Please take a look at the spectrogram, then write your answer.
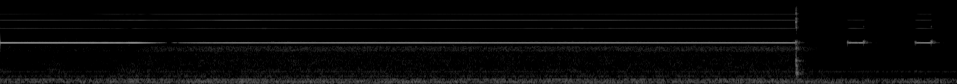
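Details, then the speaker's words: Arduino MQ135 ammonia detector for a chicken coop, with a tissue near the sensor pushing the reading to 400–500 ppm, labelled dangerous: a continuous shrill buzzer, then broken chirps once covered, as the reading drops from 160 to 98. Alarm for ammonia above the setpoint. "Nah, dangerous. Jadi values berbahaya, nilai sangat berbahaya bagi kesehatan tubuh manusia. Saat ini menurun 160, 140. Oke, buzzer akan saya tutup karena suaranya terlalu keras."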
